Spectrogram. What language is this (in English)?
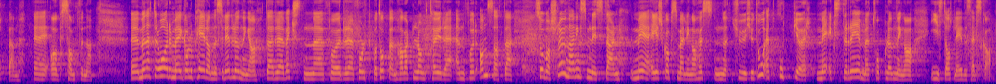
Norwegian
